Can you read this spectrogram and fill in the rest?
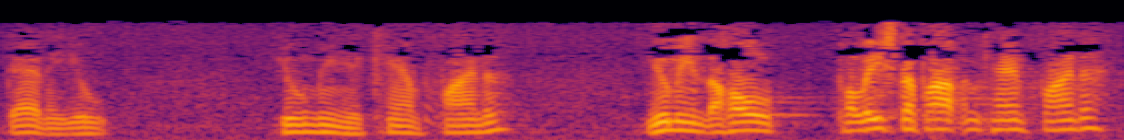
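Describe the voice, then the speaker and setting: An actor playing an anxious husband pleading with the police in an old-time radio drama. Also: male voice, medium pitch, lively intonation, normal speed, husky. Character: anxious husband, theater man Georgie. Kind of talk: 1940s radio acting. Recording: muffled old radio recording, faint hiss.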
